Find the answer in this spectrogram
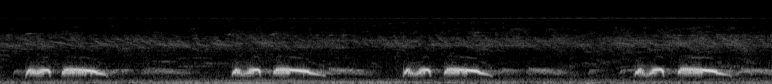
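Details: Spotted dove singing: four phrases, each a short broken double coo followed by a longer, slurred coo that falls in pitch, repeated about every two seconds over a steady low hiss.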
